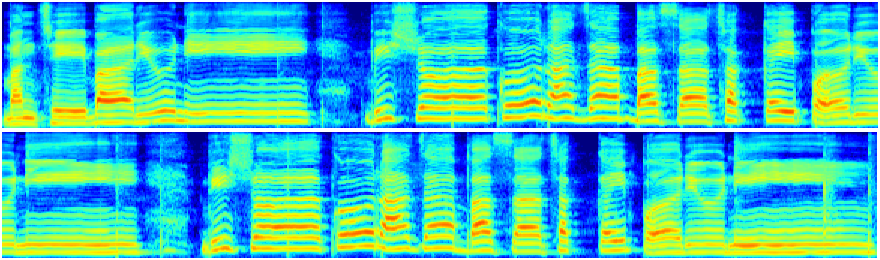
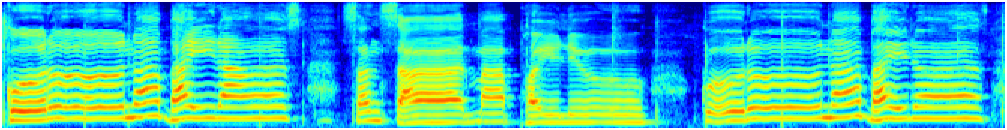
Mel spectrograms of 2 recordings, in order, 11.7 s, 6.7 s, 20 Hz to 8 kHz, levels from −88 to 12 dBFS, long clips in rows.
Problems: none marked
